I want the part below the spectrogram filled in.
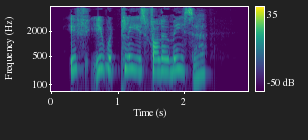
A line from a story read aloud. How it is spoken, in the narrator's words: said Kitty timidly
